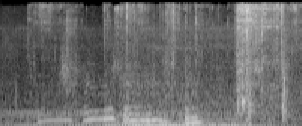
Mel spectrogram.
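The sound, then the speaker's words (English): A bunch of keys jangles as someone searches through them, with soft metallic clinks and a low voice humming beneath, then a brighter burst of jingling near the end. “The manager makes a meal of searching through his bunch of keys.”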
